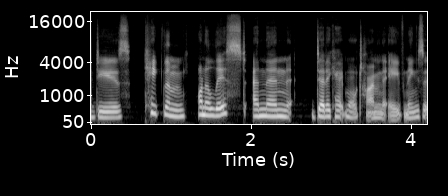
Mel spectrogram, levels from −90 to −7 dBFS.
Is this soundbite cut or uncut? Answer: cut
